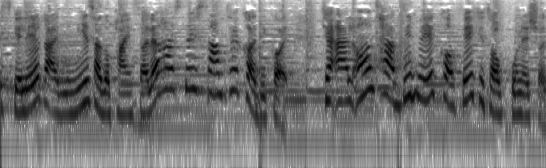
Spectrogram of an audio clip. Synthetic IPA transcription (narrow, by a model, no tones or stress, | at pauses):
eske̞lejeɣæd̪iːmijesæd̪opʰæːnd͡ʒsɒːleɦæst̪eʃsæmt̪ʰe̞kʰɒːd̪ikʰɒːl | cʰe̞ʔælʔɒːnt̪ʰæbd̪iːlbe̞jekʰːɒːfejecʰe̞t̪ʰɒːb̥xuːneʃo̰d̪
